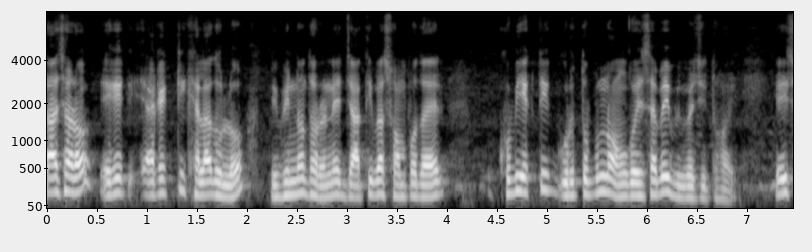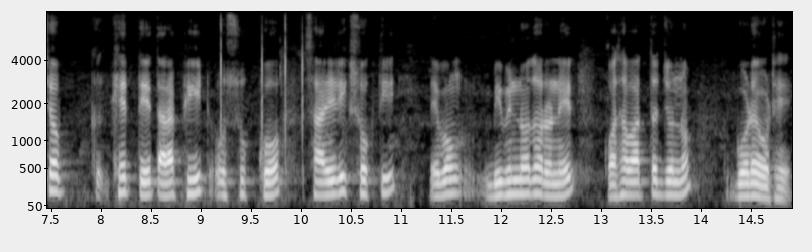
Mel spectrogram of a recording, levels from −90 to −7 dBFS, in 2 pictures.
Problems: background sounds at intervals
